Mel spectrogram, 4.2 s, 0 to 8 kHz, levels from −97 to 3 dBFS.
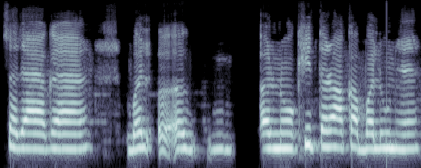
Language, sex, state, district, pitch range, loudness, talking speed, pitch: Hindi, male, Bihar, Lakhisarai, 235-245 Hz, -13 LUFS, 185 wpm, 240 Hz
